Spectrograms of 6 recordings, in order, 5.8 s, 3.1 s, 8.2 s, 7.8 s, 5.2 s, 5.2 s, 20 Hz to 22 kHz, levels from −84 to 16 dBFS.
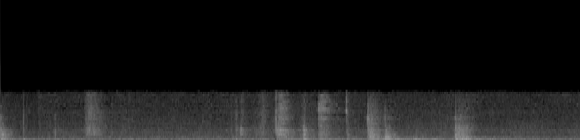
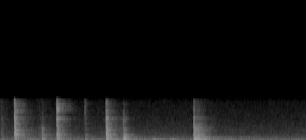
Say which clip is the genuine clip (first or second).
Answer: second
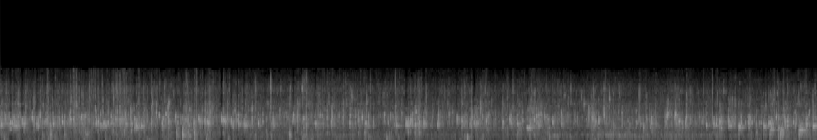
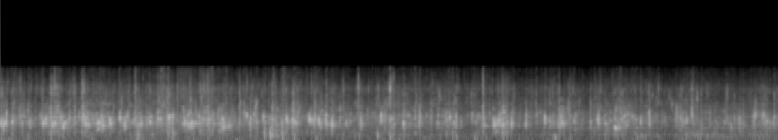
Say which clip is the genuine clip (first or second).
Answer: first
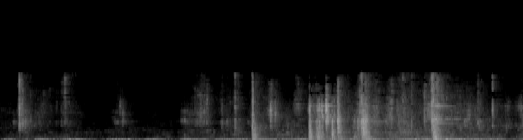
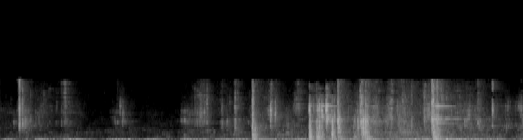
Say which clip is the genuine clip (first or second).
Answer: second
